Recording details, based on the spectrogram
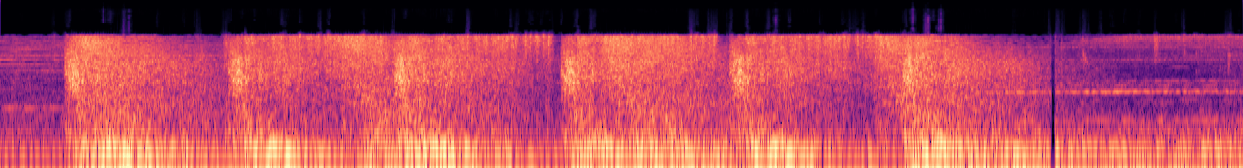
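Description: Heavy explosions boom repeatedly as an interceptor shoots down a UFO in the video game XCOM: Enemy Unknown, about six loud blasts each rolling out into a rumbling tail, with no voices.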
